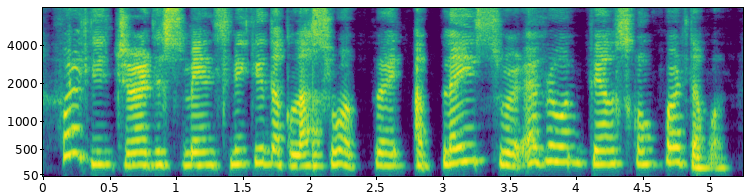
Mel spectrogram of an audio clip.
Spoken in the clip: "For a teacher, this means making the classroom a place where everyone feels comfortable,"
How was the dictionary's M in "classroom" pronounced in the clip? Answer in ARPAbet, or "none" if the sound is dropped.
none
